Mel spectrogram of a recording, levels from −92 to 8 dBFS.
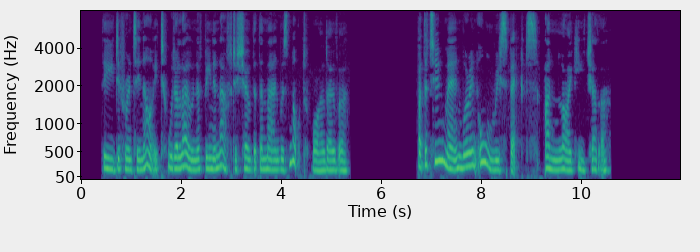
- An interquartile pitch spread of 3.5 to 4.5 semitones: No, average, 3.1 semitones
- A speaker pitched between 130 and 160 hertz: No, medium, 185 Hz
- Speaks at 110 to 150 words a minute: Yes, average, 140 wpm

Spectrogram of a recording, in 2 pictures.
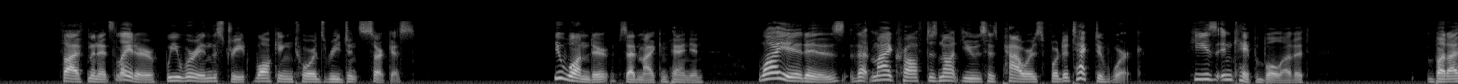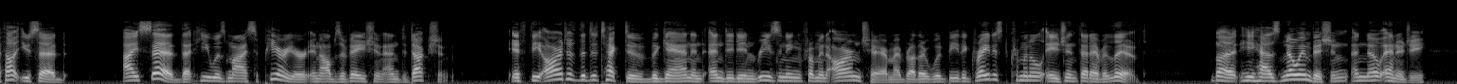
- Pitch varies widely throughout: Yes, wide, 6.2 semitones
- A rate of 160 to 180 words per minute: Yes, average, 175 wpm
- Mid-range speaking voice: Yes, medium, 145 Hz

